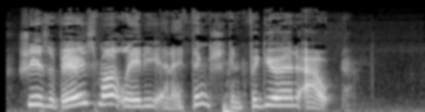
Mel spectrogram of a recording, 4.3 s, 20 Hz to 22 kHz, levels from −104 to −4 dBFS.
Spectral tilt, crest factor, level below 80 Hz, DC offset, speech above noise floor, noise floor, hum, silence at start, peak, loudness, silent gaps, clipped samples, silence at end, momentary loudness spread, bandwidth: -4 dB/octave; 20 dB; -40 dBFS; under 0.1%; 36 dB; -55 dBFS; none; 0.2 s; -2 dBFS; -19 LUFS; none; under 0.1%; 0.75 s; 11 LU; 16 kHz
